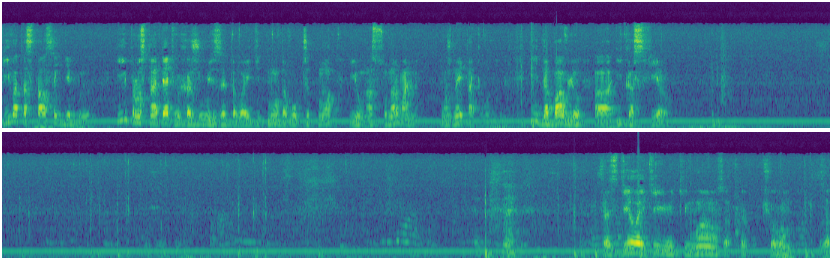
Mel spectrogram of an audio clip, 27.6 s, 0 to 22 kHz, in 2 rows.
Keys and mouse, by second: 3.3 click, 4.7-5.8 drag, 6.0-7.8 drag, 8.9 shift+a, 12.1 g, 14.4 s, 16.0 shift+d, 17.0 s, 18.2 shift+d, 22.3 KP_7, 23.9 shift+d, 25.1 middle click, 26.2 middle click, 26.9-27.6 drag, 27.5 KP_7.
